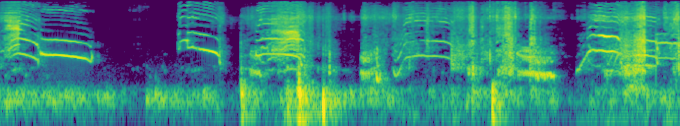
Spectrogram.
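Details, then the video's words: Several kittens meow for their mother in bursts of arched, harmonic mews with short gaps between, some calls overlapping, alongside thumps and a low rumbling hum. "The kittens meowed and called their mother"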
